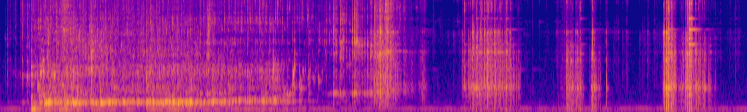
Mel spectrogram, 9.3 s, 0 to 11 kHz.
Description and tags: Pour into Container, Ice Clinks FF363
Pouring liquid into large container, liquid hitting bottom and sides of container, ice clinking at the end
